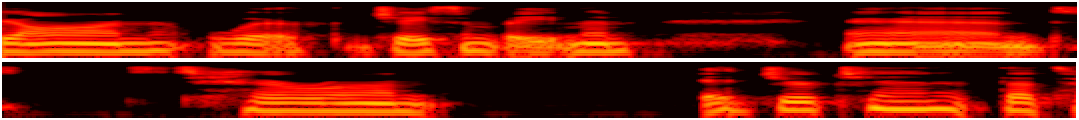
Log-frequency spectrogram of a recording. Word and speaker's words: Taron Egerton: I watched a movie last night on Netflix called Carry On with Jason Bateman and Taron Egerton.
